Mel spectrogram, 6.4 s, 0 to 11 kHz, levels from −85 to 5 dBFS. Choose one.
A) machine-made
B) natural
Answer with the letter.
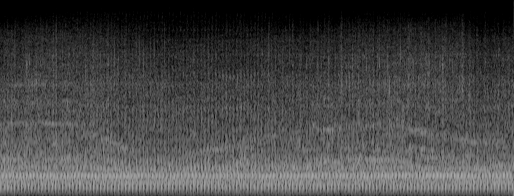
B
